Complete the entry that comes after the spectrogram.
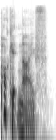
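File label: "pocketknife", British English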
